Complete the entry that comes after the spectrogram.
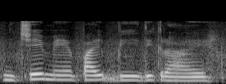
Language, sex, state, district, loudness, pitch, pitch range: Hindi, female, Arunachal Pradesh, Lower Dibang Valley, -17 LUFS, 200 Hz, 185-215 Hz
